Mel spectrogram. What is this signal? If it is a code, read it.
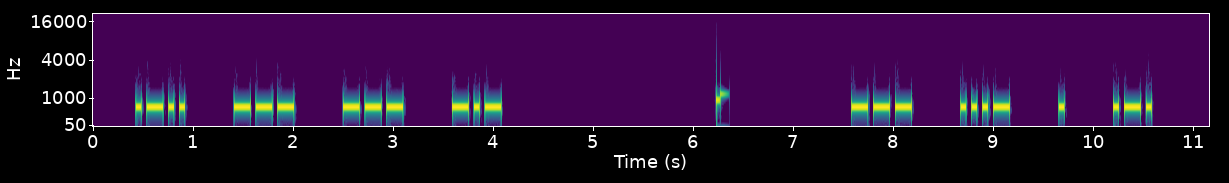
Morse code, heard as a keyed tone, about 22 wpm, spaced as for 13 wpm, 700 Hz. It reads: LOOK OVER
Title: 3x Character Spacing - Top 100 Words - 22wpm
